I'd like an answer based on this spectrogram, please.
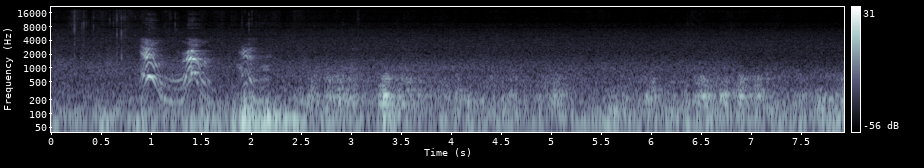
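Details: German Shepherds at play, Thor with the new puppy Eddy: three or four high, arched yelping cries in quick succession in the first two seconds, one shorter yelp near the third second, then low rumbling and shuffling noise.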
